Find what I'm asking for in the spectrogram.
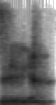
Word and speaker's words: Lilian: No, it's just Lilian. Swahili, okay. Swahili is Lilian, yeah.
